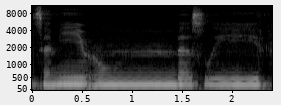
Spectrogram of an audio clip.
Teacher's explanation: the noon sakina changes into a meme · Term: iqlab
